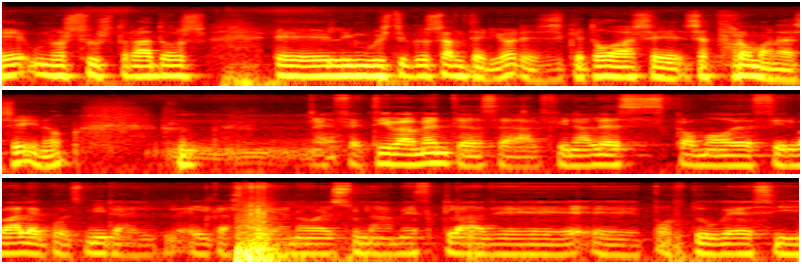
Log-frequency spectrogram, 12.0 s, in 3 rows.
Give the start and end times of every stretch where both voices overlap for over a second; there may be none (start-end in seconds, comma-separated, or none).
none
